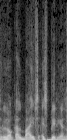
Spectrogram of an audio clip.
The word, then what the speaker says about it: Local Vibes Experience: Cuéntanos qué es esta plataforma, que es Local Vibes Experience. Lo he dicho bien, ¿no? – Lo has dicho perfectamente.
